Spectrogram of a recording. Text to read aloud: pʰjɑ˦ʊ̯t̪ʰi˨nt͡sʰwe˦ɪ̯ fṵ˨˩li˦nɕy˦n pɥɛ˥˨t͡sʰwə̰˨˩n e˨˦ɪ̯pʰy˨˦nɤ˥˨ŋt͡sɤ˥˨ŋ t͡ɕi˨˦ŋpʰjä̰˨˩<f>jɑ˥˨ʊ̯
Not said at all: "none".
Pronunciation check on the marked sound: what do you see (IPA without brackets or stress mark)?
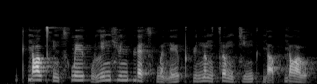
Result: pʰ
